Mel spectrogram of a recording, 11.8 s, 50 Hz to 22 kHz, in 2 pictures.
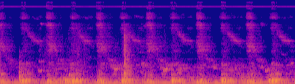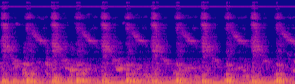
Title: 🧲🔊 Dont be afraid of MRI - Sounds in normal head examination | Siemens Magnetom Avanto 1.5T MRT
